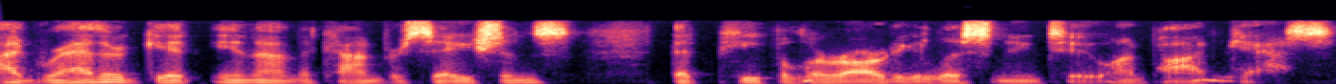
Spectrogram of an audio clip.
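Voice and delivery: ordinary talk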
